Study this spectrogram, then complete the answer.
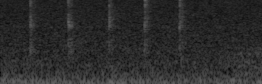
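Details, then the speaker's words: Stock tuner from a Fretwire guitar kit, shaken by hand: quick dry clicks about five a second as loose internal gears rattle in the housing; all the kit tuners do it, so they are being replaced. "you the gears are super loose inside you can see if I take you could if I shake it you can hear everything rattling around inside here"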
